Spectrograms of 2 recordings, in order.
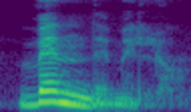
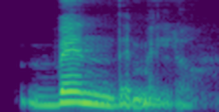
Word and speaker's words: véndemelo: Por ejemplo, la palabra véndemelo. Véndemelo se acentúa en la sílaba anterior a la antepenúltima sílaba. Véndemelo.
